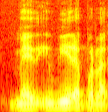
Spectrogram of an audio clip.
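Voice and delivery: ordinary delivery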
